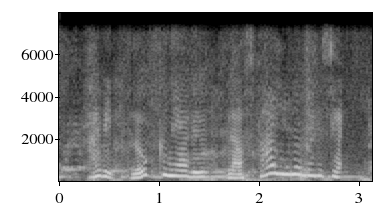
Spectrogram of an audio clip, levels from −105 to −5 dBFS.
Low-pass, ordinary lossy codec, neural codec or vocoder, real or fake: 7.2 kHz; none; codec, 16 kHz, 2 kbps, FreqCodec, smaller model; fake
